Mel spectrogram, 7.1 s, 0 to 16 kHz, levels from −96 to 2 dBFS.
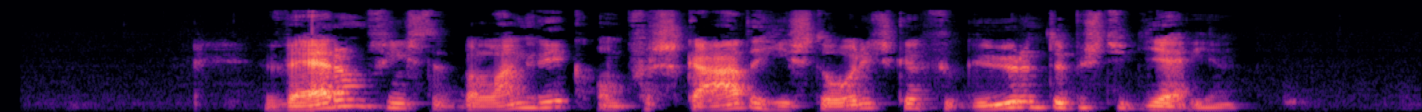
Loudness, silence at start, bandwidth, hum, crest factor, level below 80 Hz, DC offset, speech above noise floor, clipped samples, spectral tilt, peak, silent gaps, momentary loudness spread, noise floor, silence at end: -23 LUFS; 1.35 s; 11.5 kHz; none; 26 dB; -72 dBFS; under 0.1%; 49 dB; under 0.1%; -4.5 dB/octave; 0 dBFS; none; 16 LU; -73 dBFS; 0.95 s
